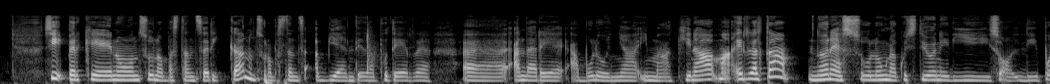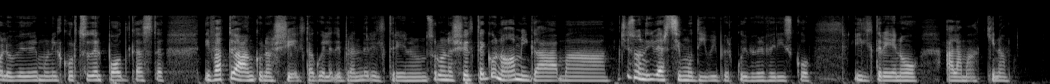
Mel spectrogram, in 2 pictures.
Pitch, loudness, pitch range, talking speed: 190 Hz, -21 LUFS, 180-210 Hz, 180 wpm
